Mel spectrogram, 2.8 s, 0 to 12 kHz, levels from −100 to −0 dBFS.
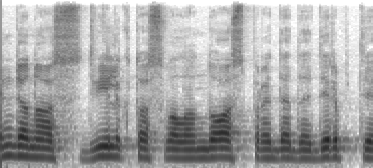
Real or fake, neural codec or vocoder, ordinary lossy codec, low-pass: real; none; Opus, 64 kbps; 10.8 kHz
